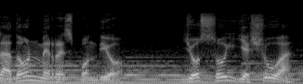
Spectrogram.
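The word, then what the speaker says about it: ישוע: podemos darnos cuenta que la forma de pronunciar su nombre en hebreo es yeshua Qué significa al traducirlo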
